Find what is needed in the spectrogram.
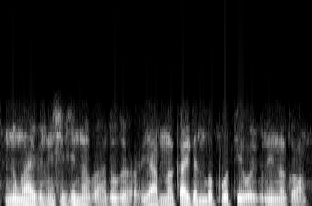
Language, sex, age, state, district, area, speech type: Manipuri, male, 45-60, Manipur, Churachandpur, rural, conversation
